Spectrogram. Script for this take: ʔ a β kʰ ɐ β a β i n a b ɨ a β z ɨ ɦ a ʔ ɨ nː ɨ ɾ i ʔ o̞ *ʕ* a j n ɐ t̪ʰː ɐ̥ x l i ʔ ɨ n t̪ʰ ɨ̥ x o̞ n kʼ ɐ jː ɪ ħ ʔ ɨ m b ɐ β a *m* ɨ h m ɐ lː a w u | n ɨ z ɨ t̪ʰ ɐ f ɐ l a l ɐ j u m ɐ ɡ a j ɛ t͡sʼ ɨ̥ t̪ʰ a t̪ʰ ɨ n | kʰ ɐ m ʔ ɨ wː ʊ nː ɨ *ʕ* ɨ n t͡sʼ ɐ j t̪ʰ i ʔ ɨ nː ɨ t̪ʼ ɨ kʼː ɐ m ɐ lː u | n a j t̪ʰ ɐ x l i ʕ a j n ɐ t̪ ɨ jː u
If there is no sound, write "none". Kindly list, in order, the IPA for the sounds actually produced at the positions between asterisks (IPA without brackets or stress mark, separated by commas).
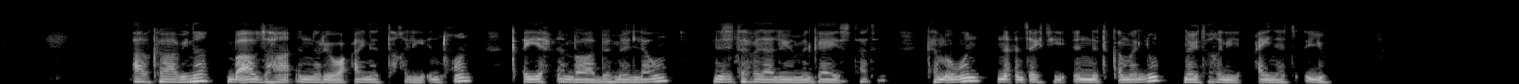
ʕ, b, ʕ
